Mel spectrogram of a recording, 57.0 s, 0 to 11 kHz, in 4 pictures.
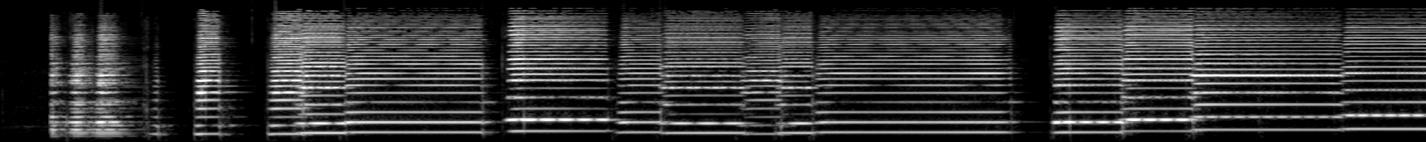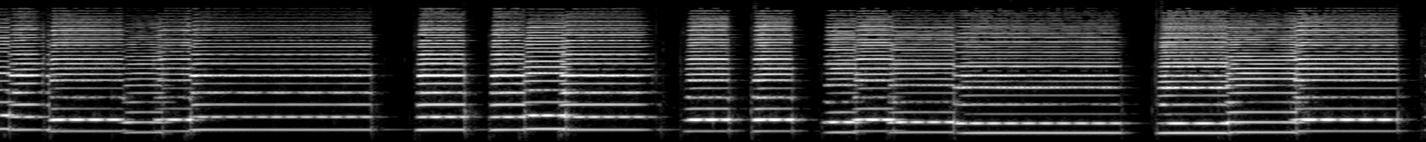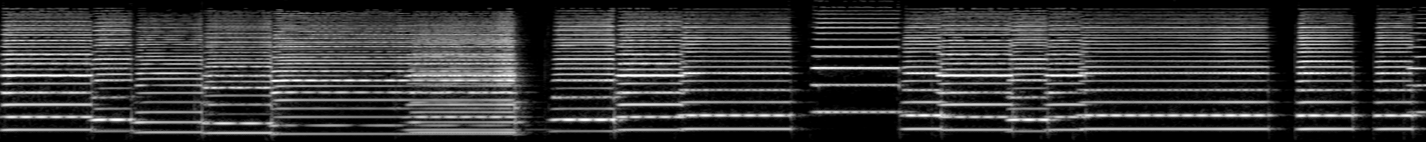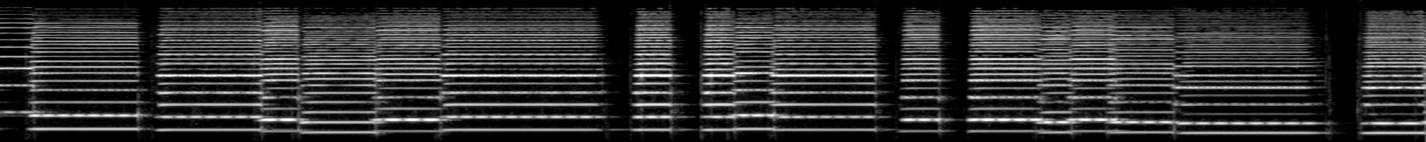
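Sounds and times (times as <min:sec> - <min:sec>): accordion slow melody: 0:00.0 - 0:57.0.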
